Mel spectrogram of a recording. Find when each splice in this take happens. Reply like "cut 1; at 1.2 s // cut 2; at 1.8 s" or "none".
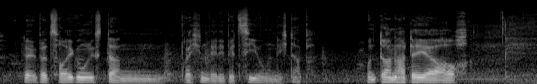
cut 1; at 1.0 s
